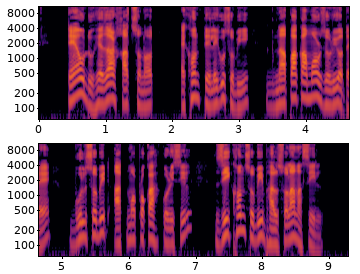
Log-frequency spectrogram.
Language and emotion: Assamese, neutral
